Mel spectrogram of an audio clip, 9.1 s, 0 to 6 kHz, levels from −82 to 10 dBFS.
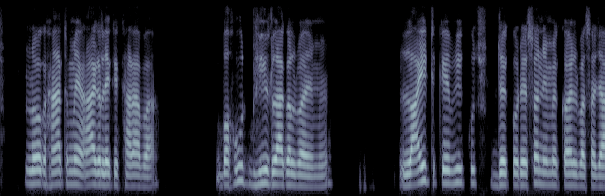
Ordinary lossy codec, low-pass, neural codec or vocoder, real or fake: none; 5.4 kHz; codec, 16 kHz, 16 kbps, FunCodec, trained on LibriTTS, 50 frames a second; fake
